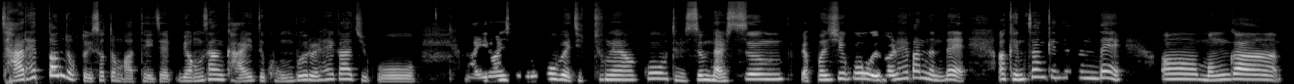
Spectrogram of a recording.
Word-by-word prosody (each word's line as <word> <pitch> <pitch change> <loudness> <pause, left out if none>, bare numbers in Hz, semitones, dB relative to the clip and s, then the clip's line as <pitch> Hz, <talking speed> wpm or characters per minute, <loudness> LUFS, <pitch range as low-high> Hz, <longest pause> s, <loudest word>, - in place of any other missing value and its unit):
잘했던 335 - +3
적도 230 - -2
있었던 185 +2 -6
것 140 - -6
같아요. 135 +2 -8
이제 140 -1 -6
명상 180 +8 0
가이드 170 +4 -4
공부를 190 +6 -2
해 235 +1 -3
가지고 165 - -3 0.4
막 - - -14
이런 195 +5 +1
식으로 385 - -7
호흡에 225 -7 +4
집중해 220 +5 -1
갖고 260 +5 -1
들숨 195 +4 0
날숨 240 +8 +2 0.2
몇 - - -3
번 215 0 +3
쉬고 260 -1 +3
이걸 215 +3 +2
해 280 - -2
봤는데 225 -9 +1 0.3
아 245 - +3
괜찮기는 310 +7 -1 0.2
했는데 290 -6 0 0.4
어 245 -1 +3
뭔가 225 +1 +3
220 Hz, 300 characters per minute, -21 LUFS, 185-250 Hz, 0.4 s, 호흡에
